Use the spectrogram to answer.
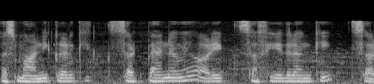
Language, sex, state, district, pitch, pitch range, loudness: Hindi, male, Uttar Pradesh, Hamirpur, 145 Hz, 145-160 Hz, -17 LUFS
